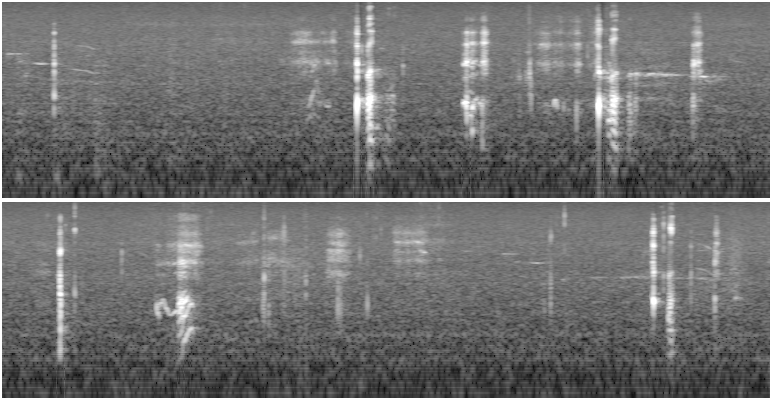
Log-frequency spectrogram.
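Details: Baby hiccups in a quiet room: a series of brief, sharp, catchy bursts at irregular intervals, about eight in fifteen seconds.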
